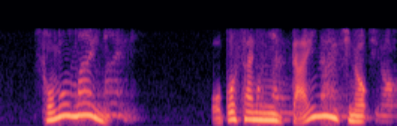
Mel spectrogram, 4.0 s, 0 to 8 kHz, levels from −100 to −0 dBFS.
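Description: Throughout, an echo with no canceller repeats the speech roughly 300 ms later at about 18 dB down, showing on a spectrogram as faint duplicate harmonics trailing each syllable.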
